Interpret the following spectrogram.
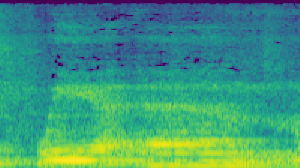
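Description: A man's voice drawing out a long hesitation sound ('wa...'), held at a steady pitch.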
